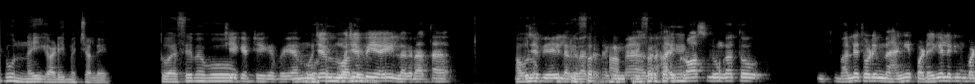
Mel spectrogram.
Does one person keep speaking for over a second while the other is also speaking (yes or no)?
yes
